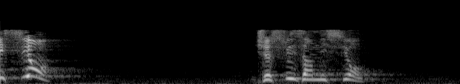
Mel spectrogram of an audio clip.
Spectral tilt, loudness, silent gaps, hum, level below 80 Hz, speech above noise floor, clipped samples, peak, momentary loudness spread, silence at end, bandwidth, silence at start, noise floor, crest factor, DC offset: -8 dB/octave; -24 LUFS; none; none; -68 dBFS; 41 dB; under 0.1%; -4 dBFS; 17 LU; 0.9 s; 5.2 kHz; 0 s; -64 dBFS; 24 dB; under 0.1%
